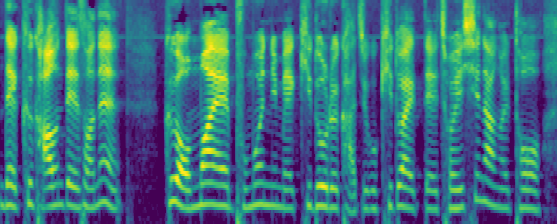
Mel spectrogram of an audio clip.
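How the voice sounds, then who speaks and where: A woman's fairly high voice, a normal speaking voice, moves at a fairly quick pace on a very clean recording with a silent background. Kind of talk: lecture.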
